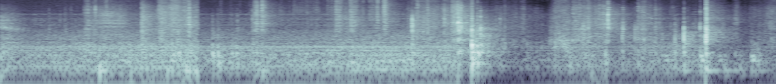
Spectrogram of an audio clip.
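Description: Scissors cutting through corrugated cardboard in a run of rough crunching snips, then the cardboard sheet being handled and shuffled, with a few sharp clicks.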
